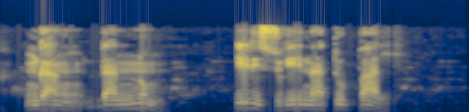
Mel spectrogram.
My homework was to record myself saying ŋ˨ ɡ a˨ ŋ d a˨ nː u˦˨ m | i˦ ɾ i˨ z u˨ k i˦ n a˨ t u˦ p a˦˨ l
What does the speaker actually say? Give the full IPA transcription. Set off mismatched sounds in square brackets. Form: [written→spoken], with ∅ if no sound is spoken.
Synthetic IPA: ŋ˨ ɡ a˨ ŋ d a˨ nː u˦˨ m | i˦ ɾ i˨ [z→s] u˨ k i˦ n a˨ t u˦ p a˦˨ l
